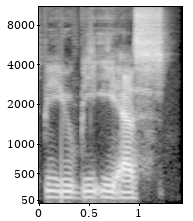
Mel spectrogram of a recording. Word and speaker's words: Bubes: A place called Booby's Brewery. It's Bubes.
